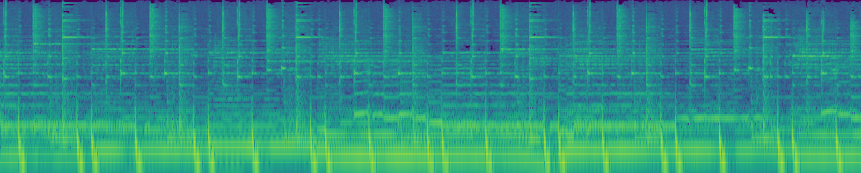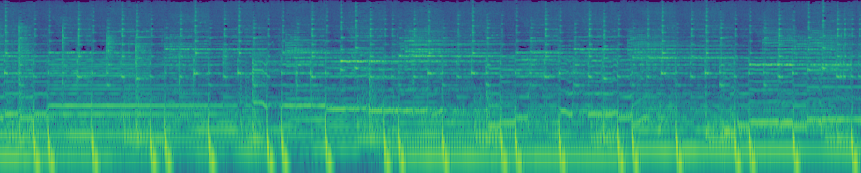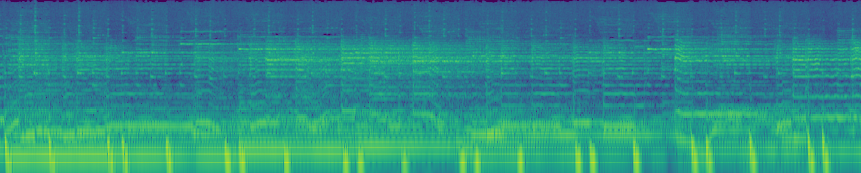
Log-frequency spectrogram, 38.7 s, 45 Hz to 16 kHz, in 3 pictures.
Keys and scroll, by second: 4.5 super+d, 5.6 super+z, 8.0 BackSpace, 8.8 super+d, 11.6 super+d, 11.8 super+d, 11.9 super+d, 21.8 super+c, 21.9 super+v, 30.5-31.4 typing, 33.1 super+c, 33.2 super+v.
